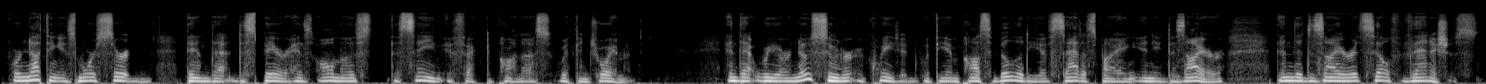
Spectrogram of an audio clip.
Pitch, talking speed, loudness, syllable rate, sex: 150 Hz, 145 wpm, -19 LUFS, 4.9 syllables/s, male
